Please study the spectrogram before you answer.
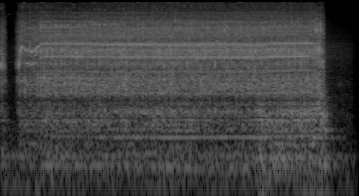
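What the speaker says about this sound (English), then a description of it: "Once I start and this bit begins to bite, we don't want to over torque it." Power drill driving a self-tapping screw into an RS composite utility pole, a steady high motor whine held for about four seconds before stopping abruptly, close and fairly loud.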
